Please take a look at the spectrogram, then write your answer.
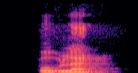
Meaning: to populate
- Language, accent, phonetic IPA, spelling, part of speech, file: Catalan, Valencia, [poˈblaɾ], poblar, verb, LL-Q7026 (cat)-poblar.wav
